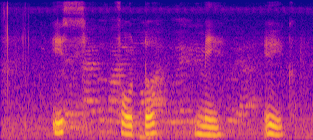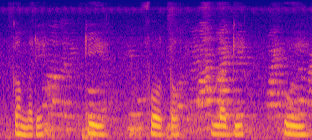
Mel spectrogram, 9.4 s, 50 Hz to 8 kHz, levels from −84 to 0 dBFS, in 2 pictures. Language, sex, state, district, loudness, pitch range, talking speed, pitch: Hindi, female, Haryana, Rohtak, -18 LUFS, 175-225 Hz, 60 wpm, 190 Hz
